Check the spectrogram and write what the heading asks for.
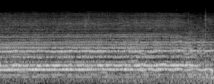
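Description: A small group of voices singing a gospel worship song together, holding one long note that ends near the end.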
